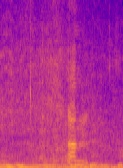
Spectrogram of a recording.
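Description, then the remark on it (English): A motorbike drones past with a steady, low engine rumble, its pitch briefly rising and falling in a quick whine partway through before settling back into the hum. “I think that's a motorbike, not my stomach.”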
